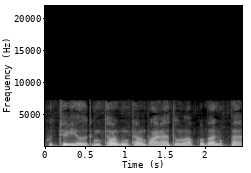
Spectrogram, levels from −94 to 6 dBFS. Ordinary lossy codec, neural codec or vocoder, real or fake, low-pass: MP3, 48 kbps; codec, 24 kHz, 3 kbps, HILCodec; fake; 7.2 kHz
